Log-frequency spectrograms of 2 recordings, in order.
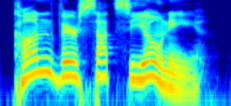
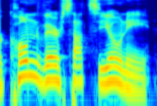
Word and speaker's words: conversazione: It is conversazioni or conversazioni. It is spelled conversazione. Conversazione or ni.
